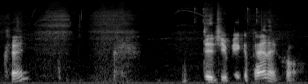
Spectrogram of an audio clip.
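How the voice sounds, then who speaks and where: A man's voice: medium pitch, big pitch swings, moderate pace, pushed and bright, a little hiss or hum, low-quality recording. A man acting as game master, asking players questions in a tabletop game wrap-up. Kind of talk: running end-of-session tabletop game recap.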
